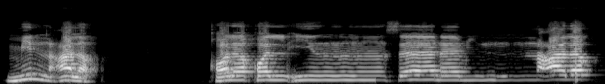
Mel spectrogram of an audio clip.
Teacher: Don't make غنة. Don't make nasal sound. Don't wait on this noon. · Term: إظهار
